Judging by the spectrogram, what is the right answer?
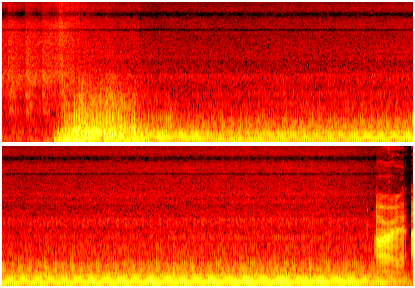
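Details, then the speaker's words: Mazda Miata cold start after repair, back on the ground: starter cranks briefly, then the engine catches and settles into a steady, smooth fast idle with a low even hum; normal cold start. "I do want to show you what it sounds like when it's starting cold cuz I don't think I've ever shown you a cold start"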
